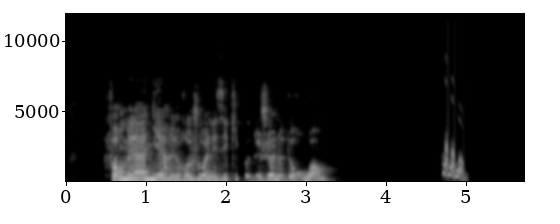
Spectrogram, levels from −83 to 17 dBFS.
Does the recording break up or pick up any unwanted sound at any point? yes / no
yes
